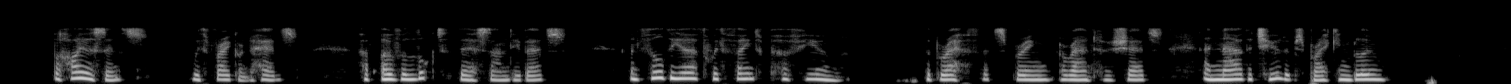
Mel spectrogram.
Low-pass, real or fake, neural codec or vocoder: 5.4 kHz; real; none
